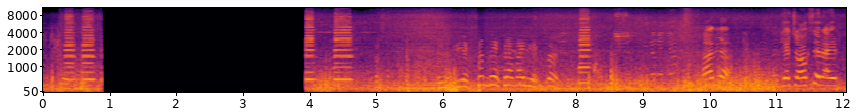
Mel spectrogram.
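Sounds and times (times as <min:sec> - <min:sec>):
traffic noise: 0:00.0 - 0:00.9, 0:03.9 - 0:12.0
vehicle horn honks: 0:00.2 - 0:00.9, 0:03.9 - 0:04.8, 0:07.7 - 0:09.0
voices: 0:05.8 - 0:12.0.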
